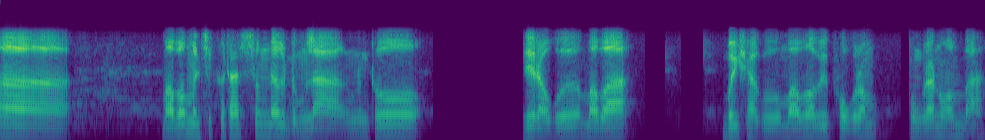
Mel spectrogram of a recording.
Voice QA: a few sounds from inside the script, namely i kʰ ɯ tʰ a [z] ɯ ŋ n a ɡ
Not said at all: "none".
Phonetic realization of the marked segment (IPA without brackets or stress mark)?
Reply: s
